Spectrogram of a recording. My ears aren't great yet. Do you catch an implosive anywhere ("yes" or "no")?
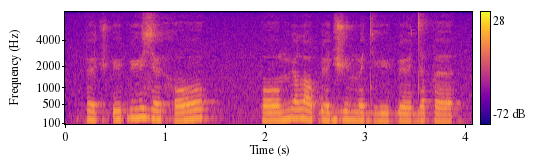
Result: yes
